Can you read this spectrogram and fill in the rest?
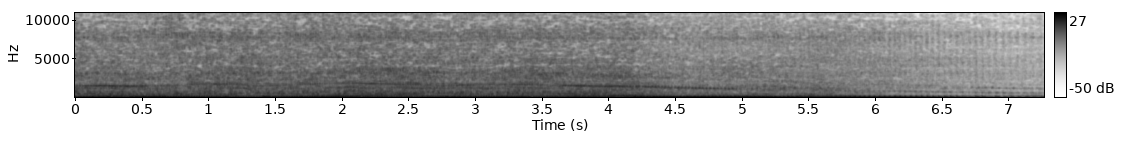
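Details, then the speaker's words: Honda Activa 6G BS-6 scooter, 109.51cc air-cooled PFI engine with CVT, started for a sound check: it starts, then revs up and back down smoothly and evenly with no ticking or rattle, though the owner feels pickup is slow. "So engine మాత్రం Honda వారికి అయితే చాలా చాలా స్మూత్గా ఉంటుంది."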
